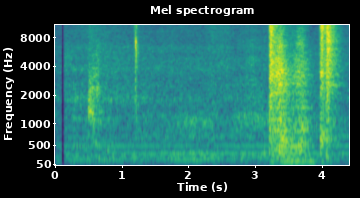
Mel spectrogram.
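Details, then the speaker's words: 1997 1500 truck with a reportedly 355 V8, cam and 4L60E, being started with a button; starter turns the engine over at an even churning pace with louder bursts, starter working properly. "works I told us all we needed to know it's cranking the engine over"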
